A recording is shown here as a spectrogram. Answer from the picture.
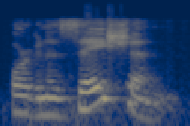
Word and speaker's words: organization: In English we say organization, organization. The zay, the stressed syllable, is very loud, long, and high.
